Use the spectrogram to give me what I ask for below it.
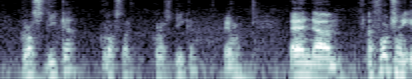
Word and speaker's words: Gvozdika: We're going to be taking a look at the 2S1 Gvozdika. I hope I pronounced that properly. A friend of mine from the Ukraine helped me with the pronunciation. Gvozdika. Gvozdika.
